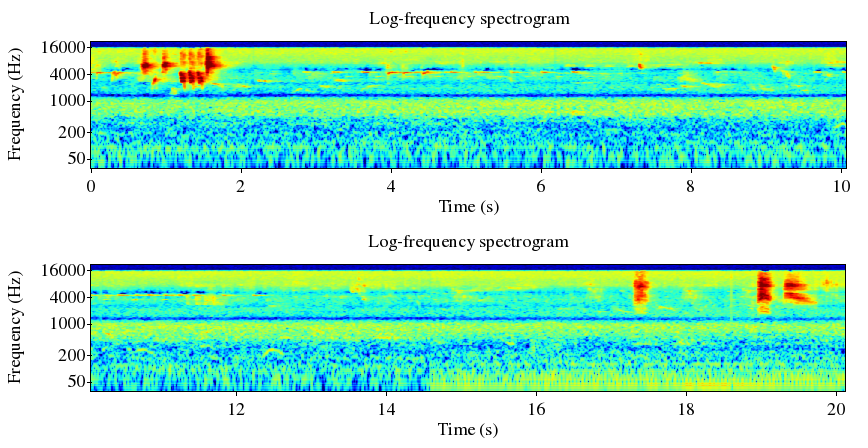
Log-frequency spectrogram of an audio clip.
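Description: A small bird chirps sharply now and then, close by.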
